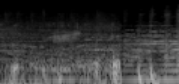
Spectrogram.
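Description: Sheep bleating from a large flock, heard over background music; the music goes on alone in the last half second.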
